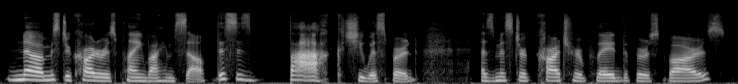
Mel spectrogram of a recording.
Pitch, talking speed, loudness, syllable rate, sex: 175 Hz, 145 wpm, -21 LUFS, 3.9 syllables/s, female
